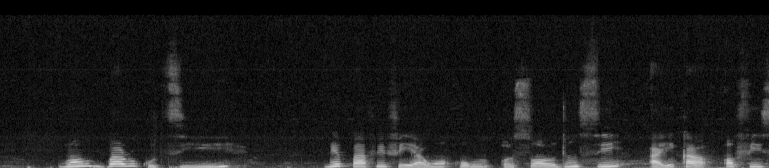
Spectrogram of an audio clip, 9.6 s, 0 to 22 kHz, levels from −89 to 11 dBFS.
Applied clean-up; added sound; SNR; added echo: none; none; none; none.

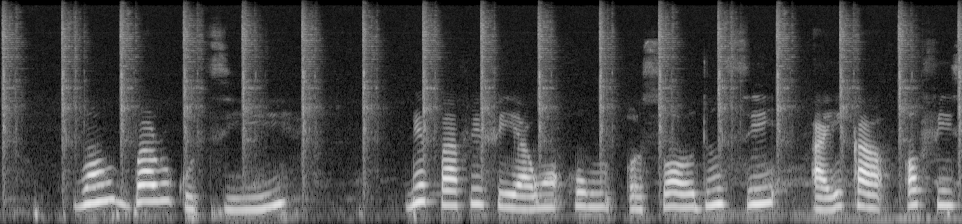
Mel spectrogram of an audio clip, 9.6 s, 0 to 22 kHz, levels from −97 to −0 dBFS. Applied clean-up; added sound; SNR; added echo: none; Tools; 16 dB; none.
